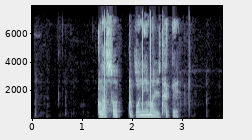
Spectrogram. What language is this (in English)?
Assamese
